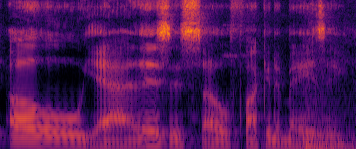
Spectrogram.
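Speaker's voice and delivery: mock enthusiasm, deadpan and low; sarcastic. Vlogger mocking the next movie, sarcastic. Sarcastic about episode nine.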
